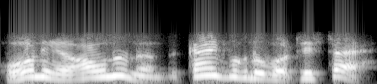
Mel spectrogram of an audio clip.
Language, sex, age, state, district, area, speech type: Nepali, male, 45-60, West Bengal, Darjeeling, rural, conversation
